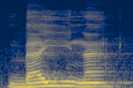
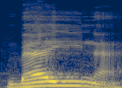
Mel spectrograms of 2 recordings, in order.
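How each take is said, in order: Both takes have the same delivery.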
